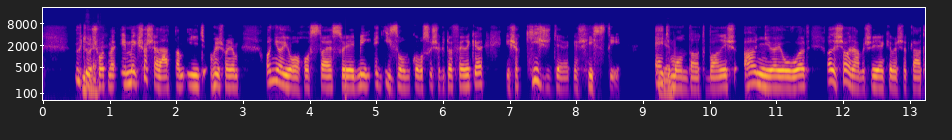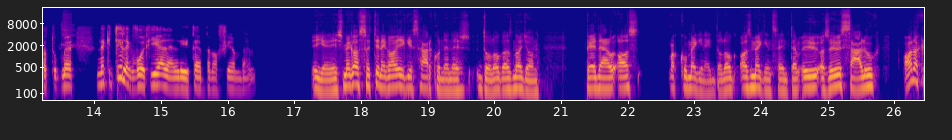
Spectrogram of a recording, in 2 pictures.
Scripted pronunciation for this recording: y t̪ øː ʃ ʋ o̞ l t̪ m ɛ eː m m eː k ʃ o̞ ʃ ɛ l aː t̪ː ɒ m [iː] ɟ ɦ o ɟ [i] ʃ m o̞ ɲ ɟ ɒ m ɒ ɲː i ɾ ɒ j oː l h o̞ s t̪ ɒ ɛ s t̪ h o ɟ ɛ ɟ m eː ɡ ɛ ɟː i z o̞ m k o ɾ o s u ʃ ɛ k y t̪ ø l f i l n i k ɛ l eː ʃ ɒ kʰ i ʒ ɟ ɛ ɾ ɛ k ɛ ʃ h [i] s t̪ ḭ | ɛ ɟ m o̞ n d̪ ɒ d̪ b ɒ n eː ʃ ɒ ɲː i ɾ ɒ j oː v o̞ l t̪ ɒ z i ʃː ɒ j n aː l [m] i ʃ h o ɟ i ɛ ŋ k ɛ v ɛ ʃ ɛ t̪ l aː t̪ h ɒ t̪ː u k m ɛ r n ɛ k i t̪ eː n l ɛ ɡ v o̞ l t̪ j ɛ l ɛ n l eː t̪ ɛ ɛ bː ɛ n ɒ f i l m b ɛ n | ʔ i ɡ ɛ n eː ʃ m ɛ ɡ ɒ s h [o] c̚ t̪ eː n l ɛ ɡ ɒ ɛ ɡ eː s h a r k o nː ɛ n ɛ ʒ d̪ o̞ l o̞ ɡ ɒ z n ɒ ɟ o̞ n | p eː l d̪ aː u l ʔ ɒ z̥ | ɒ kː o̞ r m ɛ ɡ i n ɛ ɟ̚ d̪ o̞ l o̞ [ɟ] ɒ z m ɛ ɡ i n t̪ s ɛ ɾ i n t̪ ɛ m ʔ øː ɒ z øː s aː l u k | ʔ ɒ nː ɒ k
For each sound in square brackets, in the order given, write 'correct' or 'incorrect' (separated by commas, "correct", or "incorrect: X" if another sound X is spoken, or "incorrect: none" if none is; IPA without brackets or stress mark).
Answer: correct, correct, correct, correct, correct, incorrect: ɡ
